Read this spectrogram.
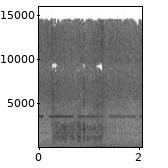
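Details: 2003 International 4300 with DT466 diesel, towed in as crank no-start, no fault codes, fuel pressure good, injectors buzzing, compression okay: starter spins engine at an even steady rhythm but it never fires; faulty cam sensor.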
